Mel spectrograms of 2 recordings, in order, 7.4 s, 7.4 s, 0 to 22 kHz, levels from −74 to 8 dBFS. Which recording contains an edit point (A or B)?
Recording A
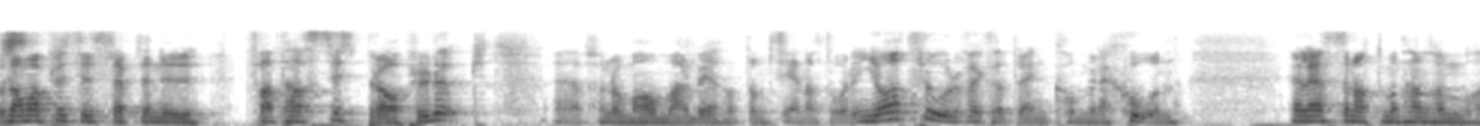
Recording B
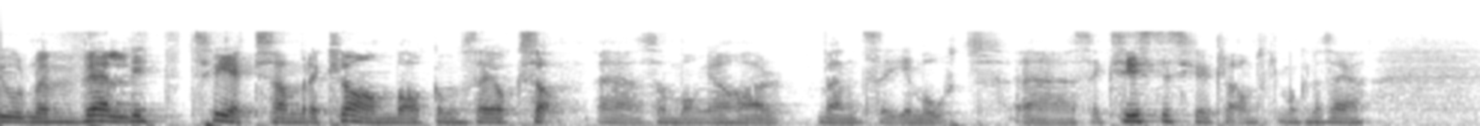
A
